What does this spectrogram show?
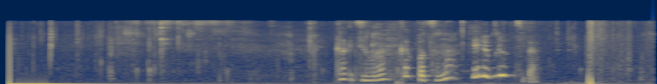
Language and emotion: Russian, positive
